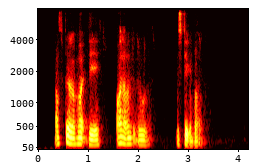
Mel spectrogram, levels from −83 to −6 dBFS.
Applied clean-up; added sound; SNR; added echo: neural mask model DeepFilterNet 3.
